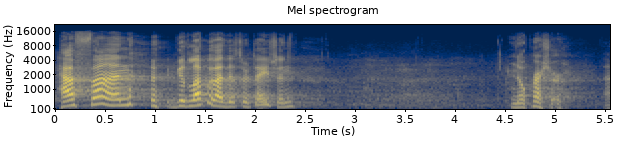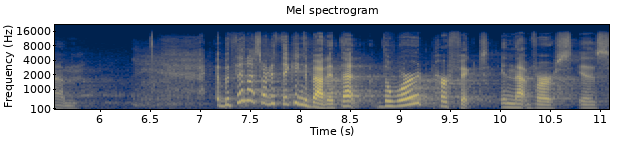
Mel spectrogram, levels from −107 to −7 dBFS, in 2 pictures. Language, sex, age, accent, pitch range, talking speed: English, female, 50-69, American, 165-220 Hz, 135 wpm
